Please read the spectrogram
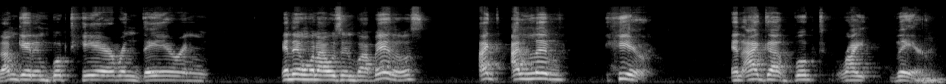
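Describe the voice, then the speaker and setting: A woman from Trinidad with a Trinidadian accent, an author and motivational speaker talking candidly in an interview, blunt and emphatic, repeating phrases for emphasis. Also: medium pitch. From Trinidad and Tobago.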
